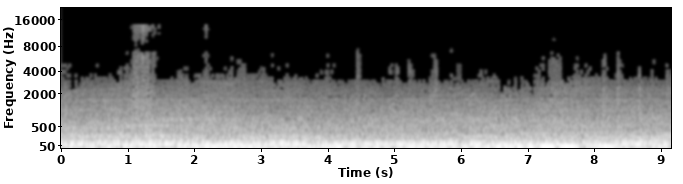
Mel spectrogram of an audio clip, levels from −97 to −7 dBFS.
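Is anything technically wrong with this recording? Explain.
Yes. Throughout, the sound is dull and smeared, with a warbling, fizzy texture and nothing above 14 kHz. The likely cause is AAC compression, where AAC-LC at a rate that points to around 32 kbps lowers the cut-off and coarsely quantises its frequency lines.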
